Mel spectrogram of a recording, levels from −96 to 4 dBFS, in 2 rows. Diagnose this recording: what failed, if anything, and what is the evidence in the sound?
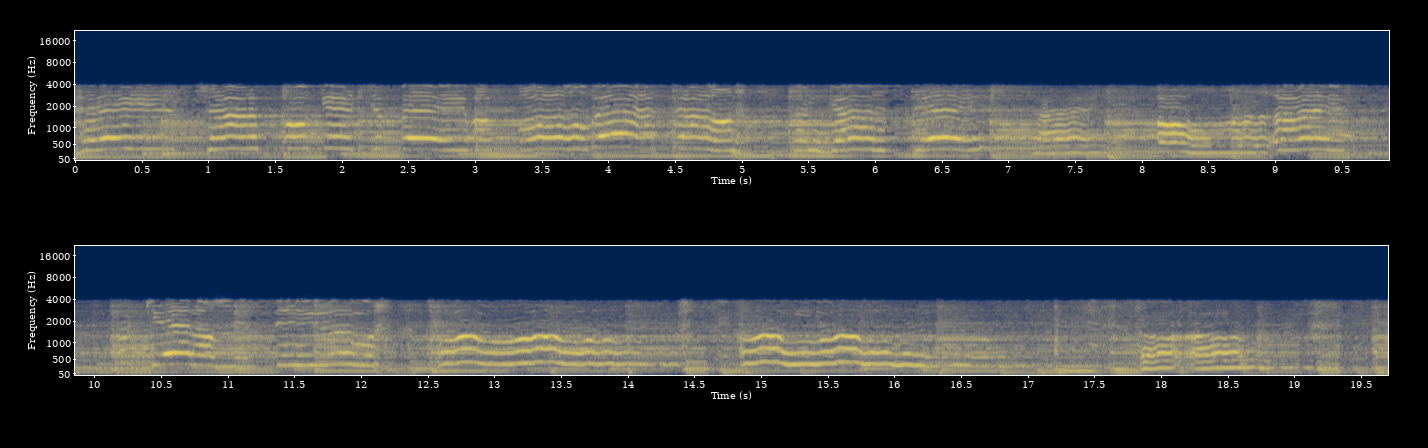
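Nothing in the chain audibly failed: no dropouts, clicks, distortion, hum or timing errors can be heard anywhere in the recording.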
